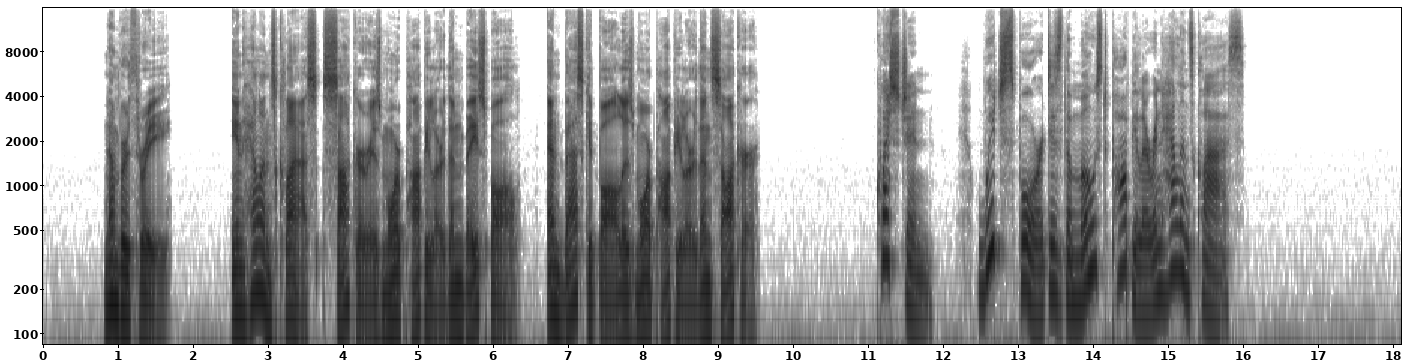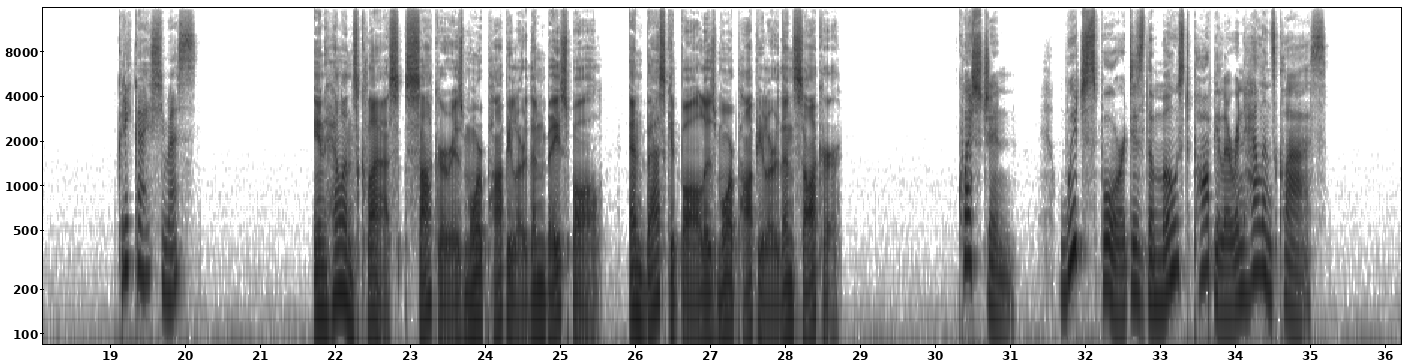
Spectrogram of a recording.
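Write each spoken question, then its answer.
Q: Which sport is the most popular in Helen's class?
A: Basketball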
